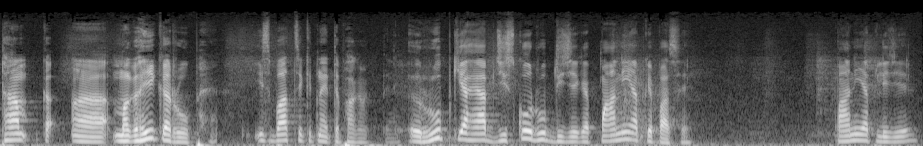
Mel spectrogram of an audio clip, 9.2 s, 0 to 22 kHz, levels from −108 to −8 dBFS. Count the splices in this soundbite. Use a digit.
1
